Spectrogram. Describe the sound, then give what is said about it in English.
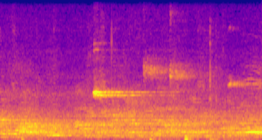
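A basketball is dribbled on a court during a high school game, a few hollow bounces under steady crowd noise and a talking voice. “with the dribble coming down with it”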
